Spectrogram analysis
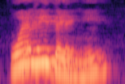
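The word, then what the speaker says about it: والدين: Walidain, enggak dipisah ini sambungnya cuma top panjang gitu loh. Walidaini.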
